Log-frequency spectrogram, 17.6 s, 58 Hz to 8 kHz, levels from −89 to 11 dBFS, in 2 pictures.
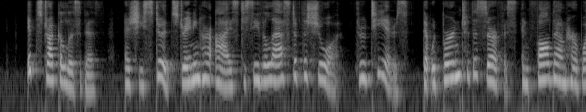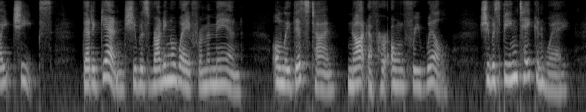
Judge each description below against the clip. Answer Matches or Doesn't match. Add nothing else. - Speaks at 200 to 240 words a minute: Doesn't match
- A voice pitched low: Doesn't match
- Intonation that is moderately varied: Matches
